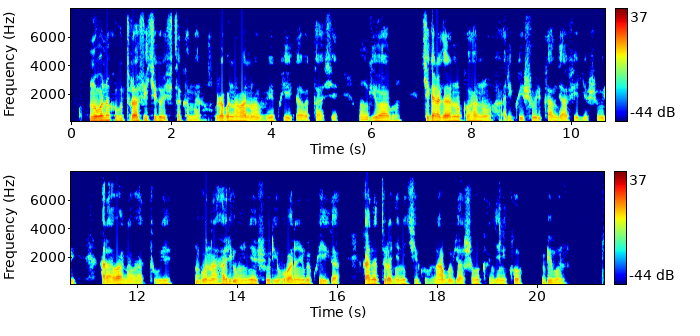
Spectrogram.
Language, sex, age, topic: Kinyarwanda, male, 18-24, education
